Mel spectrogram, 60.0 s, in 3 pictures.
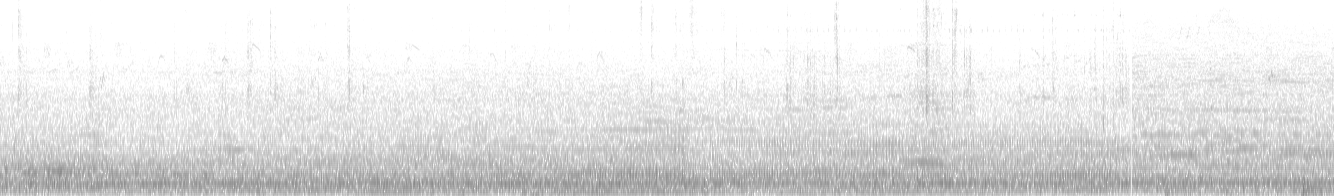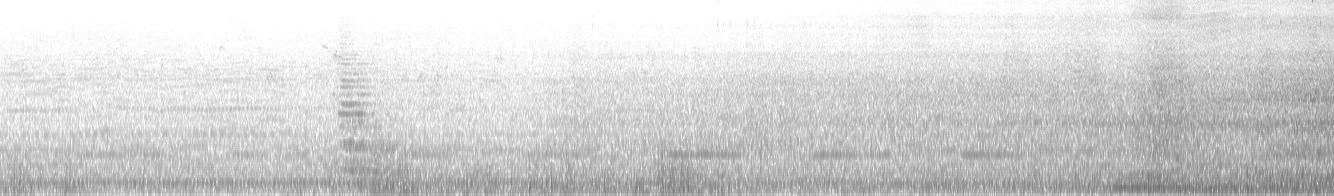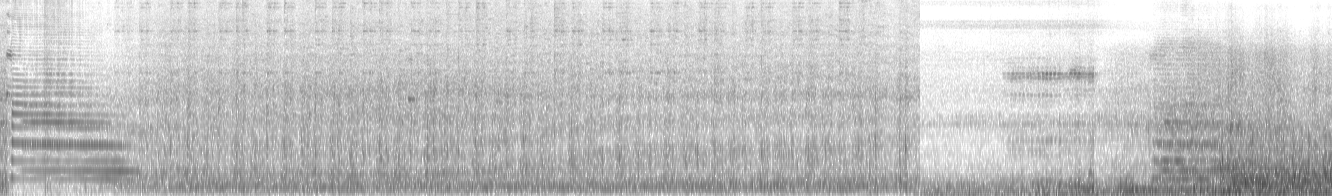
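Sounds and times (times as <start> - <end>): locomotive engine: 0.0 - 60.0
locomotive horn: 17.1 - 36.6, 39.1 - 42.2, 57.2 - 58.6.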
